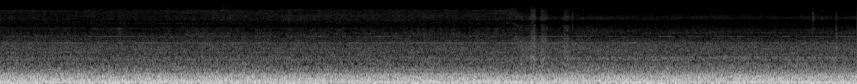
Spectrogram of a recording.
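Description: Steady cabin noise of an Airbus A320 in flight: a loud, even rush of engine and airflow noise, deep and without breaks, heard from inside the passenger cabin during the descent.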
